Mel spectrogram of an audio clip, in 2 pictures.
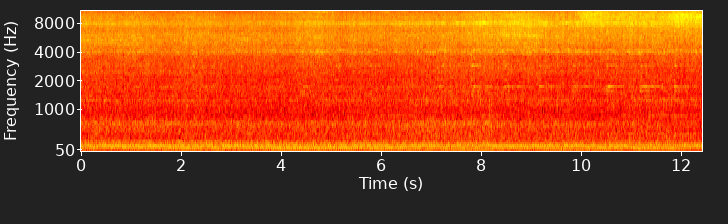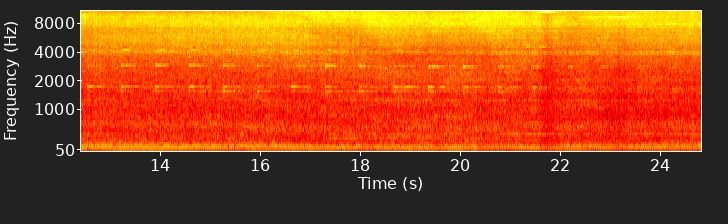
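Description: Union Pacific diesel locomotives pulling an intermodal train slowly past, their engines giving a steady low rumble. From about eight seconds in, faint high-pitched tones come and go in short repeats.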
